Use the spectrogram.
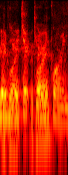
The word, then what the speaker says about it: McLaurin: You could say right now in Washington, McLaurin. Do I say his name right? I feel like I said. Yeah, you're good. McLaurin.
